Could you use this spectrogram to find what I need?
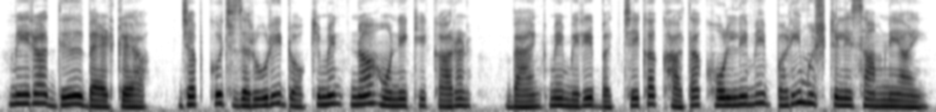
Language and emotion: Hindi, sad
